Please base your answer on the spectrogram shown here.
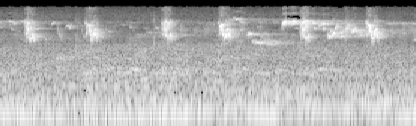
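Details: Spaced single chirps of house sparrows that give way to a quicker burst of twittering near the end.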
